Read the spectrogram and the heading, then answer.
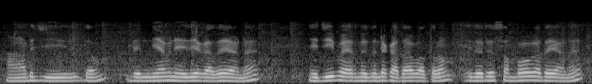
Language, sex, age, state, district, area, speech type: Malayalam, female, 45-60, Kerala, Kollam, rural, spontaneous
